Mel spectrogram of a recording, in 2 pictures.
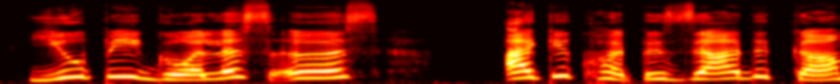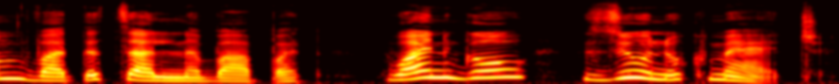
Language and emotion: Kashmiri, neutral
